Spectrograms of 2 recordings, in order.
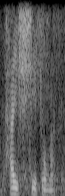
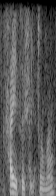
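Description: First: The th merges into sh; hamza is kept. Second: The th sound and the hamza are both pronounced.

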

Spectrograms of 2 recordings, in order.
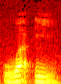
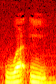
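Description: No difference in how they are said.

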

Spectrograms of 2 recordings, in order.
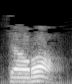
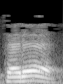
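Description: First: The final vowel is a fully open a. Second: The final vowel leans slightly toward e. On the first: "فتح" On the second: "تقليل"

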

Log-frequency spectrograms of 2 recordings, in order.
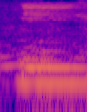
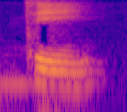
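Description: First: The t is released without a breathy puff. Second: The t is released with a breathy puff. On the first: The speaker calls it right. "Tapi ti" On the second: The speaker calls it wrong. "ta tidak diberikan hamas, bukan ta ti ti"

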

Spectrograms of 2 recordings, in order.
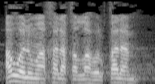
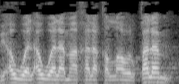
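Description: First: The first word ends with a u vowel. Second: The first word ends with an a vowel.

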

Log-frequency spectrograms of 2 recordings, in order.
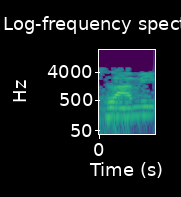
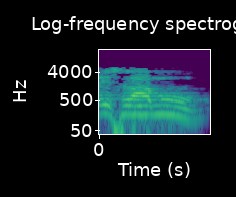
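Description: First: The word ends with an i vowel. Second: The word ends with an u vowel. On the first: The speaker calls it right. "Islamu kan Islami kan" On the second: The speaker calls it wrong. "Salam baca"

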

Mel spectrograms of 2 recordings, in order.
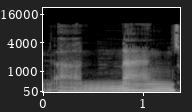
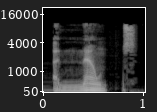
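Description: First: It is said the common Cantonese-accented way. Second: It starts like 'a-now', then a short n sound. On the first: The speaker calls it wrong. "广东人呢我哋通常都会读成announce" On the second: The speaker calls it right. "其实系应该读announce"

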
